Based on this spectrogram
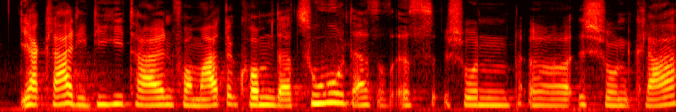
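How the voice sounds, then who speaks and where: Very slow female speech with ordinary pitch variation. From Berlin (Schöneberg). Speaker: district mayor. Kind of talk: interview.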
